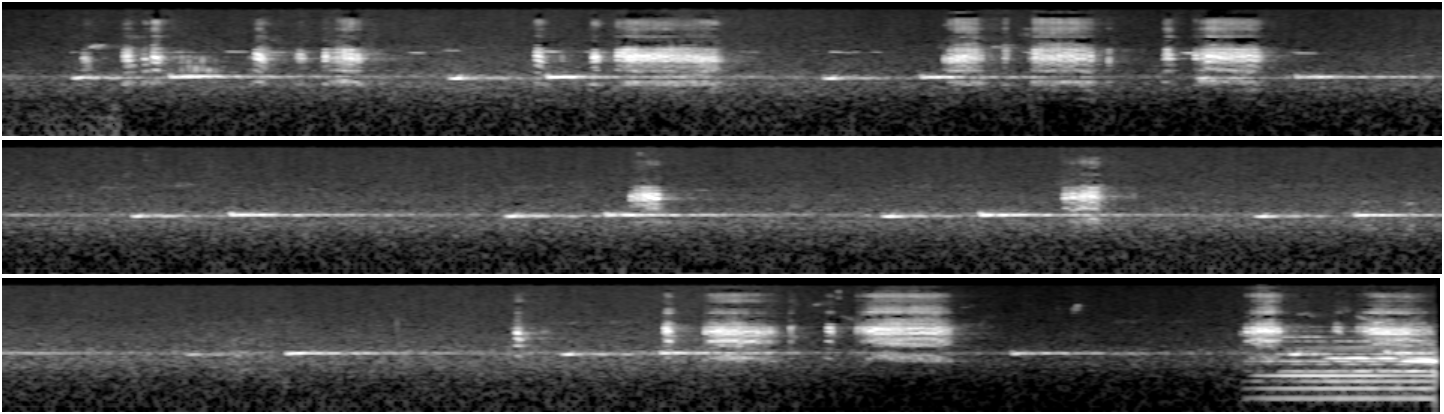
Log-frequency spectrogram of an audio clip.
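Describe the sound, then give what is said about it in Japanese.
An Oriental scops owl calls repeatedly in a dark forest before dawn at Yunishigawa, its low hooting notes continuing steadily while sharper, higher chirps from other birds burst in and out. “この葉ずくの鳴き声が夜明け前の暗い森で一段と高まると東の山の葉が白くなってきました”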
